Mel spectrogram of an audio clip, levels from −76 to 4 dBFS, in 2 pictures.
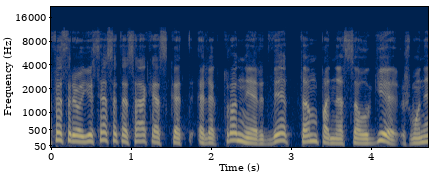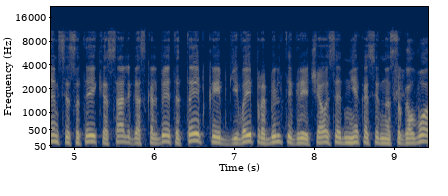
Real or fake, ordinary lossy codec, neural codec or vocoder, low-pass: real; Opus, 24 kbps; none; 10.8 kHz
